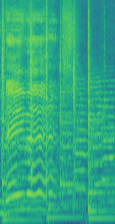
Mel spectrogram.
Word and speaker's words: Davis: My name is Davis, which only rhymes with navies.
